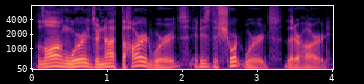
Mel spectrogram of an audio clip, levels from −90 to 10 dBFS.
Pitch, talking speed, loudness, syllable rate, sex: 135 Hz, 240 wpm, -17 LUFS, 4.7 syllables/s, male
